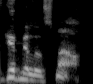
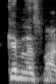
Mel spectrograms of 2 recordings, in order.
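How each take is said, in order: First: Much softer mock coaxing; softer coaxing dad. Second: Said in the usual way. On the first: Dad coaxing his son after spanking, hushed. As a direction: murmur dad's line after the spanking. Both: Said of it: "he says".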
